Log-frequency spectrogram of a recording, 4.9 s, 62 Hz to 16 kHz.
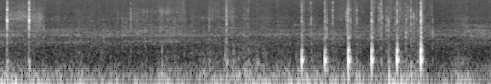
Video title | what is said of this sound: How to Perform a Root Collar Excavation, Part 2 | Nice and hollow. It's hollow, yeah.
